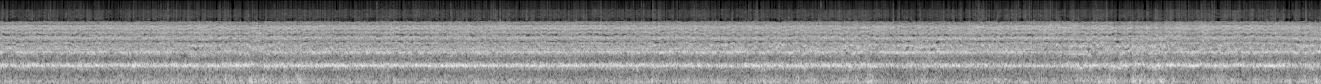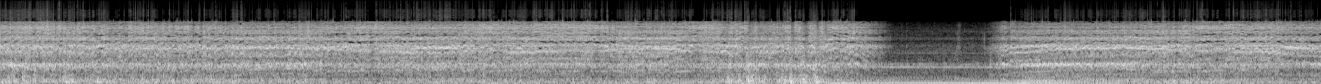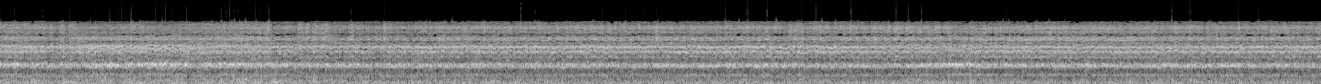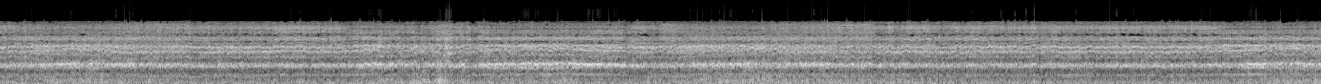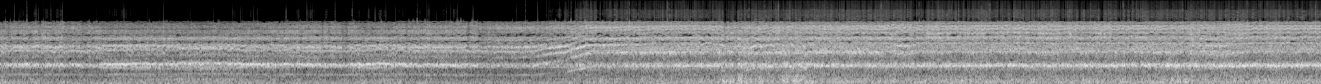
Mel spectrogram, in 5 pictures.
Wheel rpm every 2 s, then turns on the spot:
230, 230, 230, 230, 230, 220, 220, 170, 160, 160, 150, 50, 160, 120, 110, 120, 110, 110, 120, 110, 110, 110, 110, 110, 120, 110, 110, 110, 120, 180, 220, 230, 230.
none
